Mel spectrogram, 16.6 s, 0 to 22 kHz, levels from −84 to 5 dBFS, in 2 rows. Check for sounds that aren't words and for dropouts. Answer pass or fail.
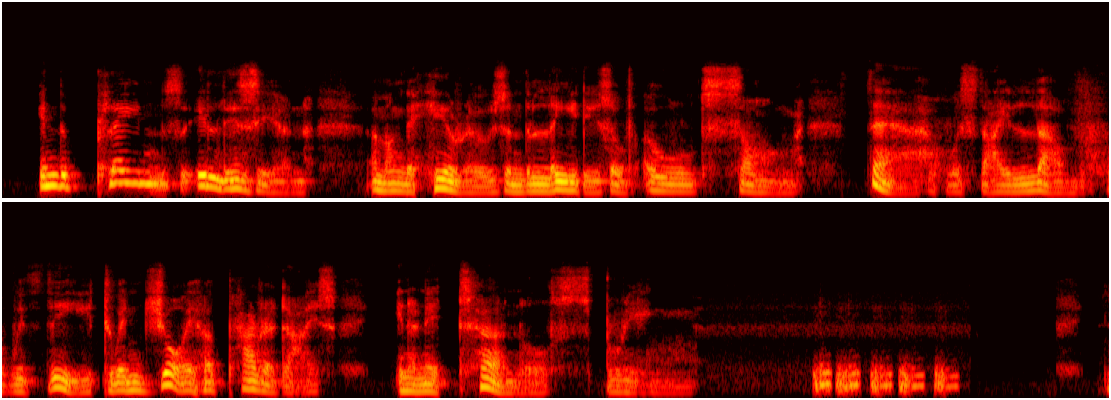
fail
